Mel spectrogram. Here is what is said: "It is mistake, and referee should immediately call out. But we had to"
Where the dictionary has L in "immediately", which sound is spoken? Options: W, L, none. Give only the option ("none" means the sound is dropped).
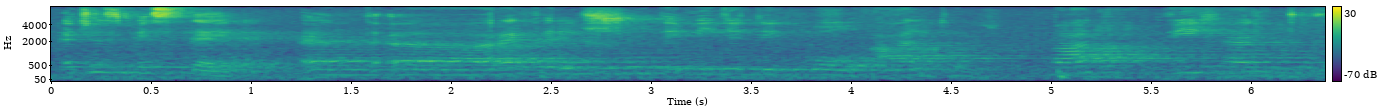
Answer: none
